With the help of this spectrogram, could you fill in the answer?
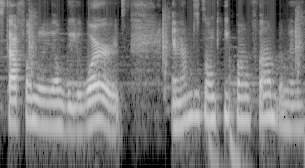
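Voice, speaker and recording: Over noticeable background noise, a woman talks at a very fast pace. Her intonation is lively. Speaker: craft tutorial creator. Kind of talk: tutorial voiceover. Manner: casual, chatty.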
